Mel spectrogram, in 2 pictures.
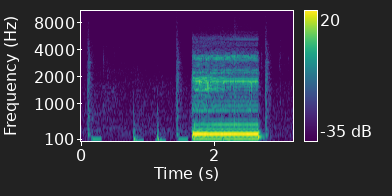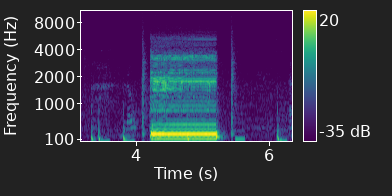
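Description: A game-show style buzzer sounds twice. Each is a loud, steady buzz of about a second, and the second comes about two and a half seconds after the first. Faint taps are heard between them.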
